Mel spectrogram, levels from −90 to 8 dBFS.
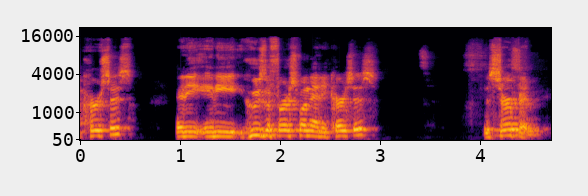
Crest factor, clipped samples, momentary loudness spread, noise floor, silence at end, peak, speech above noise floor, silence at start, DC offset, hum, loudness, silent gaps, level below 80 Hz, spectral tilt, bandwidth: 12 dB; under 0.1%; 9 LU; -44 dBFS; 0.1 s; 0 dBFS; 34 dB; 0 s; under 0.1%; none; -10 LUFS; none; -54 dBFS; -4 dB/octave; 16 kHz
